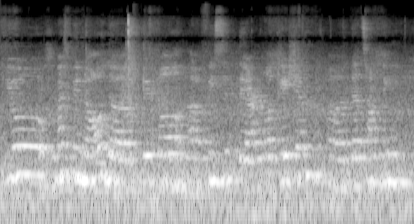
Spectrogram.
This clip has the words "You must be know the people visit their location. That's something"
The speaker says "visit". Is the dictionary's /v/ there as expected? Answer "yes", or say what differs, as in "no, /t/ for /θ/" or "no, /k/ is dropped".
no, /f/ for /v/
